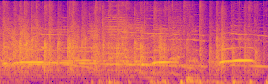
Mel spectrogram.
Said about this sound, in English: So with that said, I'd like to welcome on today's sponsor. Please give a warm welcoming applause to Riot Fest crew member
